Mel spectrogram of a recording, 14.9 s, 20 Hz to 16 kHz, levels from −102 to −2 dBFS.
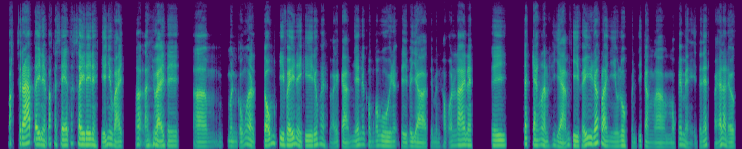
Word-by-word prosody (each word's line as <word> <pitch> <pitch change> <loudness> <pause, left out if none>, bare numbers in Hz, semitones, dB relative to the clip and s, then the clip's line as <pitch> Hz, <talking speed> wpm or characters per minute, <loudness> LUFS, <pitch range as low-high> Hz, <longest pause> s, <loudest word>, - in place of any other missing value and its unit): bắt - - -3
xe - - -2
Grab 155 +5 +10
đi 140 0 +5
nè, 130 -3 +1
bắt, 145 - -5
ơ, 135 - -7
xe 130 0 +2
taxi 140 -1 +4
đi 140 0 +6
nè, 135 -3 +1
kiểu 105 - +1
như 150 -1 -1
vậy, 105 -2 +3 0.3
đó, - - 0
là - - 0
như - - -2
vậy 110 +2 +7
thì, 115 -1 -2 0.3
ờm, 105 0 -1 0.2
mình 110 -2 -7
cũng, 105 0 -7
gọi - - +3
là, - - -1 0.2
tốn 130 +9 +3
chi 145 -3 +2
phí 130 +2 +5
này 135 -8 0
kia, 120 0 0
đúng 135 +3 -2
ha? 145 -4 -7
Và 90 - -14
cái 100 +4 -7
cảm 95 +1 0
giác 115 +3 -1
nó 140 - -7
không 110 -3 -11
có 115 - -5
vui 110 -2 -3
nữa, 110 - -5
thì 100 -2 -5
bây 105 0 -5
giờ 95 -3 +1
thì 100 - -16
mình 95 0 -16
học - - -11
online 125 +3 +2
nè, 125 -2 +1 0.4
thì 125 0 +1 0.4
chắc 150 0 0
chắn 130 0 +2
là 125 -3 +2
sẽ 130 - -13
giảm 115 +4 0
chi 120 -4 0
phí 135 +8 +1
rất 180 +4 +3
là - - +5
nhiều 105 -1 -9
luôn, 120 0 -2
mình 100 -2 -15
chỉ 120 - -10
cần 100 -5 -4
là 90 0 -3
một 90 0 -12
cái 140 - -1
mạng 90 - -7
internet - - -5
khỏe - - -1
là - - +1
được. 100 0 -4
115 Hz, 285 wpm, -27 LUFS, 105-135 Hz, 0.4 s, Grab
